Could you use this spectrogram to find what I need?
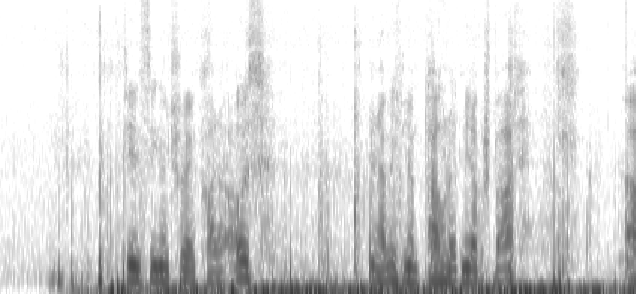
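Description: A man talks breathlessly close to the microphone.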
